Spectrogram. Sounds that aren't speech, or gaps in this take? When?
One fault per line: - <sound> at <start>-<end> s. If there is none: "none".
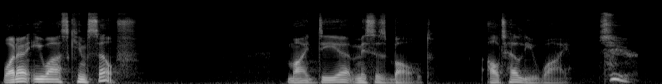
- sneeze at 6.0-6.4 s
